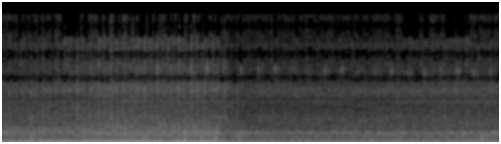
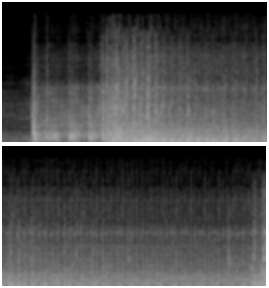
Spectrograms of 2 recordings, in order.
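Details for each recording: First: Vauxhall Astra rescued from scrapyard, previously making a horrible exhausty rattle (one bolt still missing; loose timing chain found earlier): now a steady, even idle with a low smooth hum and no rattle; normal idle, problem gone. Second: Vauxhall Astra engine idling with a harsh rapid ticking rattle that swells on each throttle blip; first suspected as a loose timing chain, but the noise persisted and was found to be an exhaust manifold gasket leak.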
